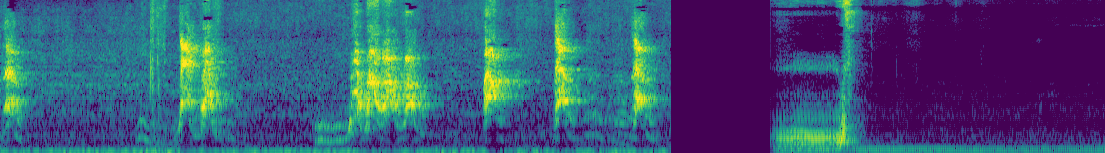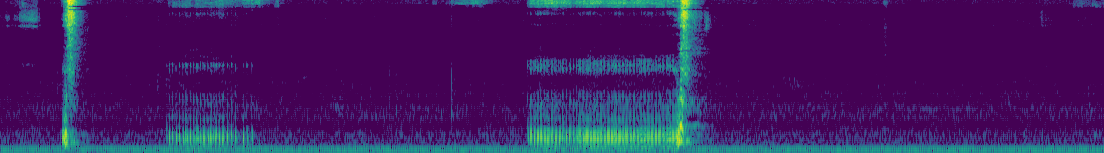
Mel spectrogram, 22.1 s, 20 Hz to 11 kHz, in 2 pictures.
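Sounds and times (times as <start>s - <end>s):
steady low hum: 0.0s - 6.7s, 7.7s - 22.0s
dog growling: 7.7s - 8.7s, 12.6s - 13.8s, 16.3s - 18.2s.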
